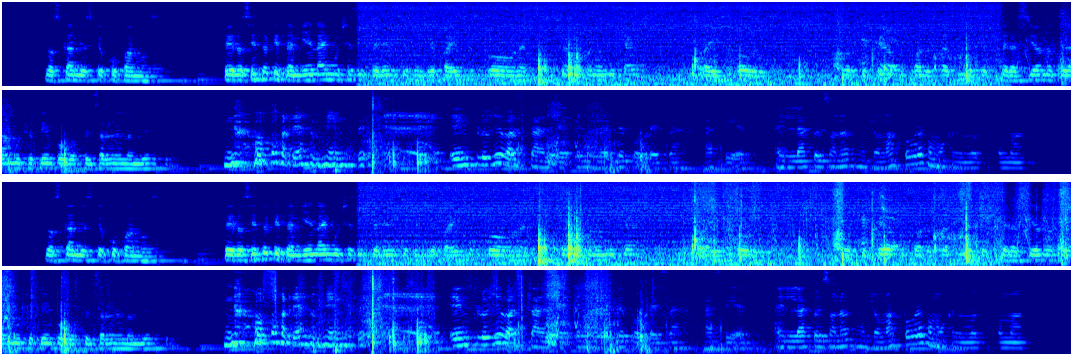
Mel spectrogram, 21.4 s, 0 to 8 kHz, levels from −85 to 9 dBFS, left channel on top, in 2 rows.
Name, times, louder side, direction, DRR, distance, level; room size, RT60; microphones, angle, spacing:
voice 1, 0.4-1.6 2.2-6.4 6.9-7.8 8.4-12.2, right 1 dB, 60° left, 2 dB, 2.7 m, -48 dB
sound 1, 1.5-20.3, right 1 dB, 80° left, 1.7 m, -69 dB
sound 2, 3.5-10.0, right 1 dB, 15° left, 1.9 m, -51 dB
sound 3, 5.2-11.9 13.3-15.1 15.4-17.4 17.8-17.9 18.5-18.6, right 8 dB, 60° right, 0.3 m, -46 dB
voice 2, 8.6-9.0 12.9-20.9, right 1 dB, 15° right, 1 dB, 1.8 m, -54 dB
10.5 x 7.5 x 3.5 m, 0.38 s
head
